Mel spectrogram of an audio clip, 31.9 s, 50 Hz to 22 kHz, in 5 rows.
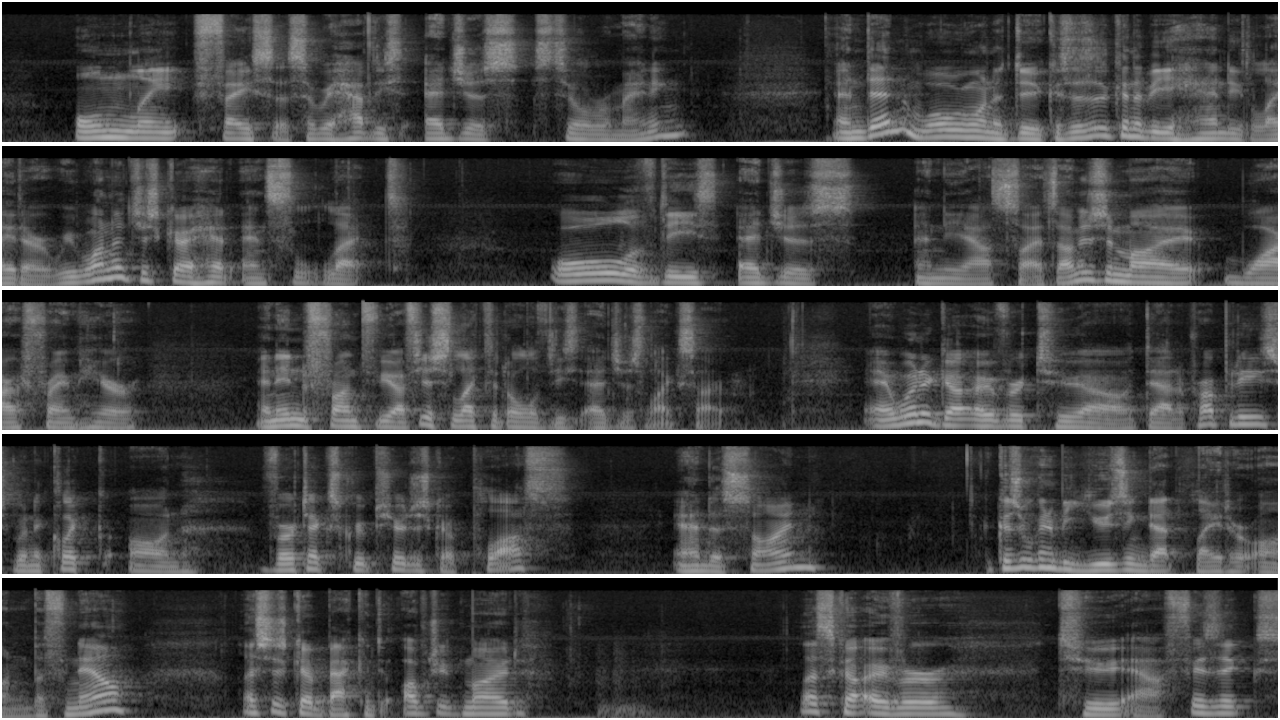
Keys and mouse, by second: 0.9 middle click, 1.9-3.1 middle drag, 3.8 KP_1, 5.0 click, 6.0 z, 7.0 click, 8.4 shift+click, 9.9-10.9 shift+drag, 11.5-12.8 shift+drag, 13.4-15.0 middle drag, 15.3 z, 18.2 click, 20.9 click, 22.4 click, 24.4 middle click, 26.3-27.0 drag, 27.3 middle click, 27.9 ctrl+s.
